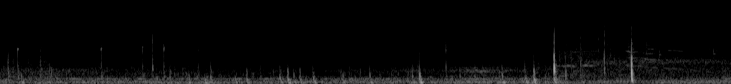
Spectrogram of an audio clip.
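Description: Water gurgles and clicks underwater.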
